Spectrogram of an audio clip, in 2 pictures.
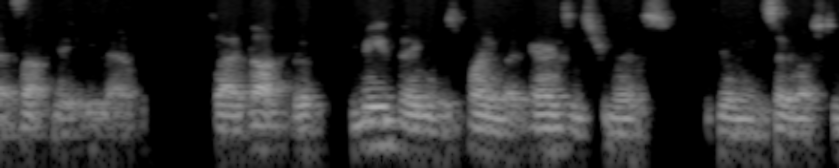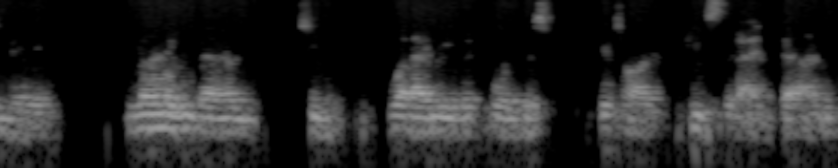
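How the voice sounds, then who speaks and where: With an American accent, a man talks at a moderate pace, leaving long, frequent pauses. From India, later US. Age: 40s. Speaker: musician, singer-songwriter. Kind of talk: interview answers. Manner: casual, halting with fillers.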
